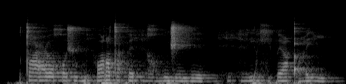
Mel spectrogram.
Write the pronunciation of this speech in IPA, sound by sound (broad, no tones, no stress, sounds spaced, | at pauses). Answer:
tˤ ɪː ʕ o χ o ʃ u b ɪ h ɔ ɾ o tˤ i k ɪ h ɛ̤ ʁ o̤ n d͡ʒ ɪː j ɪ | h e̤ h ɛ̤ j a̤ xʲ e̤ p ɛː qʼ e̤ j i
